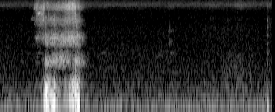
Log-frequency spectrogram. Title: snoring cat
